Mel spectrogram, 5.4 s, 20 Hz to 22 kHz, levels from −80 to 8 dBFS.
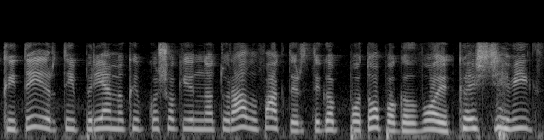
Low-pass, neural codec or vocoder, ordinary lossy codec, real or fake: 7.2 kHz; none; MP3, 96 kbps; real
